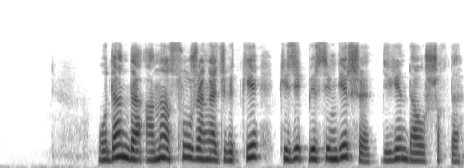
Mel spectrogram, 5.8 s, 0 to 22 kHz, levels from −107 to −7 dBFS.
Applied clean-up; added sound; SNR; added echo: neural mask model Resemble Enhance denoiser.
